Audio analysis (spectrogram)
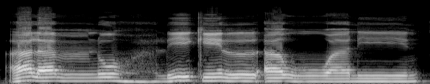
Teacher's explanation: Nah, setelah ini kita lihat ada nun, berarti dia izhar syafawi. Izhar berarti mimnya jelas, tidak boleh ditahan.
